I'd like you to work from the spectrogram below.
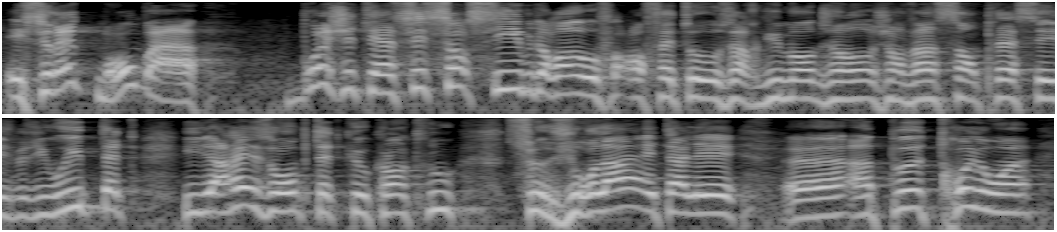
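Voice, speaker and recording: A man's voice: high-pitched, moderate pace. A male talk-show panelist questioning a guest, building his point step by step.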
